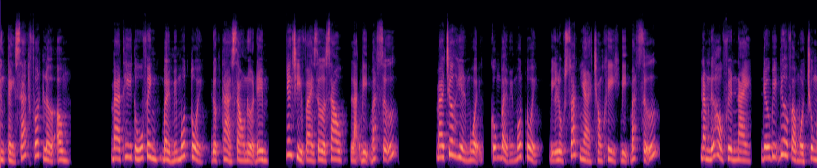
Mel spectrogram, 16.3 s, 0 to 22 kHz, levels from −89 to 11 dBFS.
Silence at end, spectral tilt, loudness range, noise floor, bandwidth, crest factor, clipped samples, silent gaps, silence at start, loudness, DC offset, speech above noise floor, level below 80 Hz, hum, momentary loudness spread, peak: 0 s; -4.5 dB/octave; 2 LU; under -90 dBFS; 13 kHz; 14 dB; under 0.1%; 1.43-2.20 s, 5.38-5.71 s, 7.99-8.72 s, 9.68-9.82 s, 10.89-10.97 s, 13.21-14.00 s, 15.04-15.21 s; 0 s; -19 LUFS; under 0.1%; over 72 dB; -86 dBFS; none; 7 LU; -6 dBFS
